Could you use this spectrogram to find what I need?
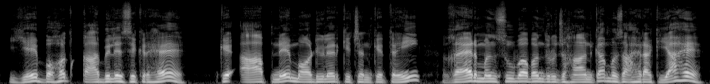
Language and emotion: Urdu, surprised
